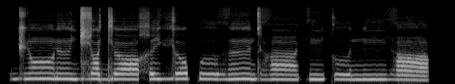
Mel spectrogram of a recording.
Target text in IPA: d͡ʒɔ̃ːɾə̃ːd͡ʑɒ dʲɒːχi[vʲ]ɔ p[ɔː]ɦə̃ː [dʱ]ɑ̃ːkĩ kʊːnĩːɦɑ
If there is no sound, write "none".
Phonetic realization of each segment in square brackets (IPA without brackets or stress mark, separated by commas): vʲ, ʊː, dʱ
